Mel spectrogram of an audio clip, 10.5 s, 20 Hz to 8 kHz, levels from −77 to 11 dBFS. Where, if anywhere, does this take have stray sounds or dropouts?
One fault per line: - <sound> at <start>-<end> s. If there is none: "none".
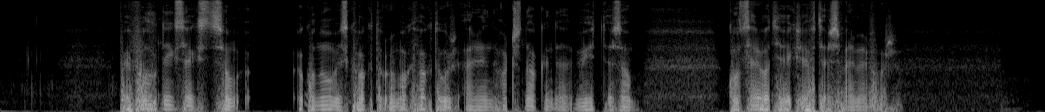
none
